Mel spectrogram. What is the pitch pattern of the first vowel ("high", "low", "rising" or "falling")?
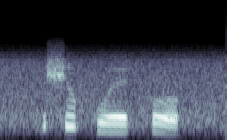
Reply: high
